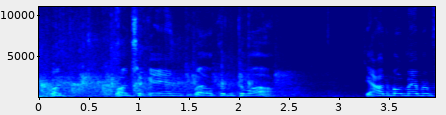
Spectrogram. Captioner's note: applause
